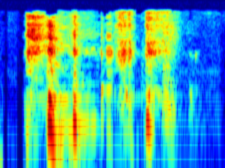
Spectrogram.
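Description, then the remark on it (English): A short run of three or four harsh coughs in quick succession, fairly loud, with no talking around them. “Don't forget to cough backwards.”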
